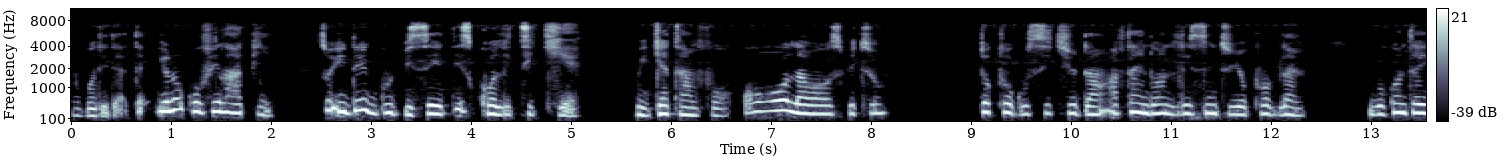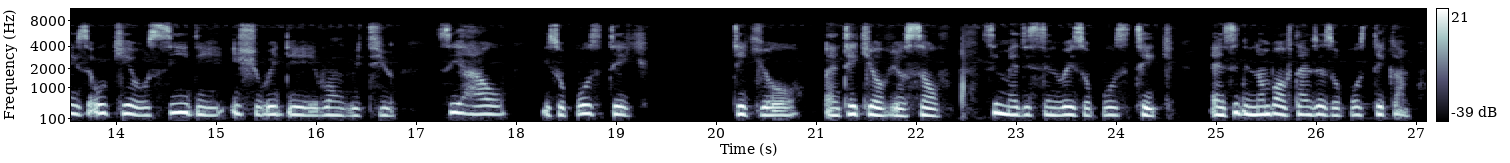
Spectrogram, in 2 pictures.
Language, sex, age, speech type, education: Nigerian Pidgin, female, 15-29, spontaneous, tertiary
